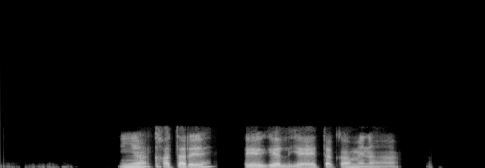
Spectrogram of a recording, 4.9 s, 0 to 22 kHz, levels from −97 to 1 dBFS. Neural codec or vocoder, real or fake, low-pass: codec, 16 kHz in and 24 kHz out, 1 kbps, XY-Tokenizer; fake; 5.4 kHz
